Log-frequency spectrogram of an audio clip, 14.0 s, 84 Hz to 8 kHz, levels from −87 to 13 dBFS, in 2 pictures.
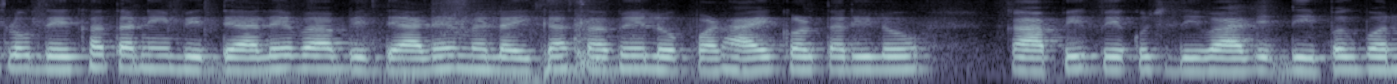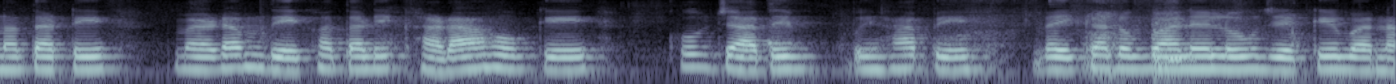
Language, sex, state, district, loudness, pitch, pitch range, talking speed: Bhojpuri, female, Uttar Pradesh, Gorakhpur, -17 LUFS, 185 Hz, 180-195 Hz, 140 wpm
